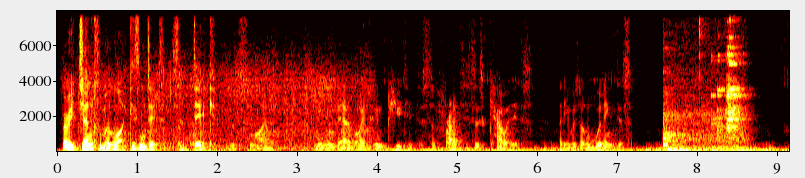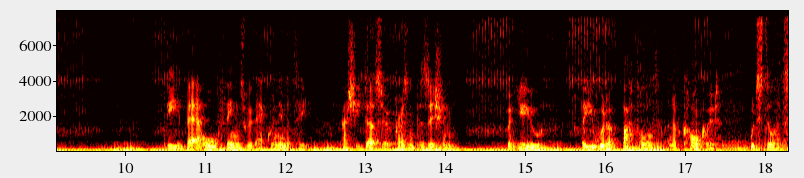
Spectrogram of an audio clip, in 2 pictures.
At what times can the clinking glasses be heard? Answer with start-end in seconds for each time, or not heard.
7.5-8.7.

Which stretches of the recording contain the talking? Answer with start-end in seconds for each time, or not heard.
0.1-7.2, 10.4-18.2.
